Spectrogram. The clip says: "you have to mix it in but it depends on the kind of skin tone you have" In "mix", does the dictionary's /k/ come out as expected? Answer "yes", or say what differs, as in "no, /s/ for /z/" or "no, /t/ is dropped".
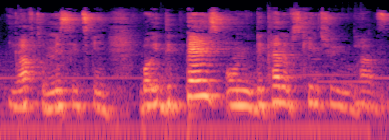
no, /k/ is dropped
